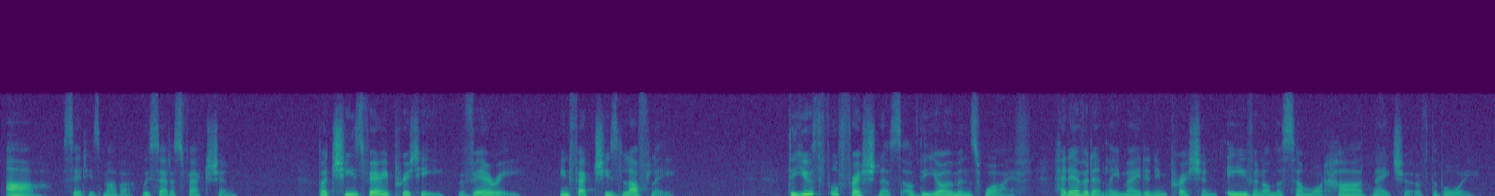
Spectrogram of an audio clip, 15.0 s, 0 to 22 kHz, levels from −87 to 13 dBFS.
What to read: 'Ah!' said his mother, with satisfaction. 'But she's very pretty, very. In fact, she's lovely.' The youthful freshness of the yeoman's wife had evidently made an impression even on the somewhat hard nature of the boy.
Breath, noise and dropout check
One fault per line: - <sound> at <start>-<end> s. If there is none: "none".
none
